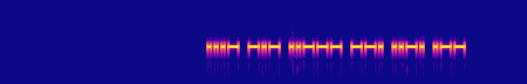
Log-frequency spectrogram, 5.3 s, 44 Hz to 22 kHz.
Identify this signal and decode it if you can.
Morse code, heard as a keyed tone, about 36 wpm, 700 Hz. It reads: VK2GFW
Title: DXCC-100 Call Signs - 6 Characters - Repeated 2x - 35wpm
